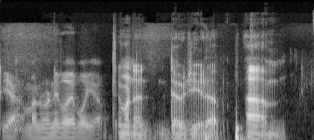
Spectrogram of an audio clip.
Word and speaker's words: Monroney: Yeah, Monroney label.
